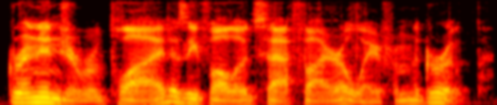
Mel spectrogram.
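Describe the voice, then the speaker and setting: A man's voice: deep voice, animated, moderate pace, fairly bright tone. A man narrating a story as a scripted reading, with casual comic asides.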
